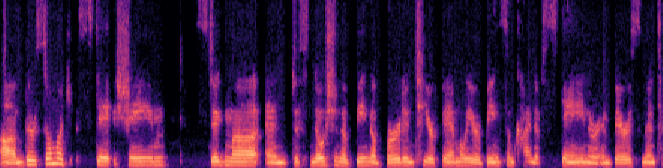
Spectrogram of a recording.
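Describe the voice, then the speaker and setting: A woman speaks with a Californian accent and a very deep, low pitch. Her pace is moderate. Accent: General American, California. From US West Coast, Los Angeles. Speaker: eating disorder survivor, advocate. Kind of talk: testimony.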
